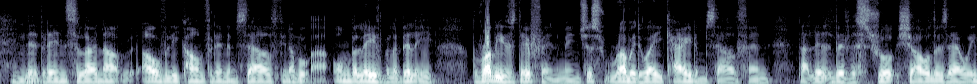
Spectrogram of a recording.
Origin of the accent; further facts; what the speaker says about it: Dublin, Leinster, Ireland; We never were growing up in Dublin.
